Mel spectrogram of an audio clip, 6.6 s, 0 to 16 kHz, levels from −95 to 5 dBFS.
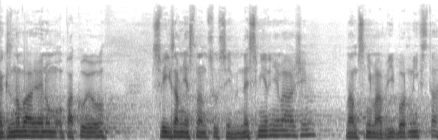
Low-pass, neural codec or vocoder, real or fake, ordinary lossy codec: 14.4 kHz; vocoder, 48 kHz, 128 mel bands, Vocos; fake; MP3, 64 kbps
